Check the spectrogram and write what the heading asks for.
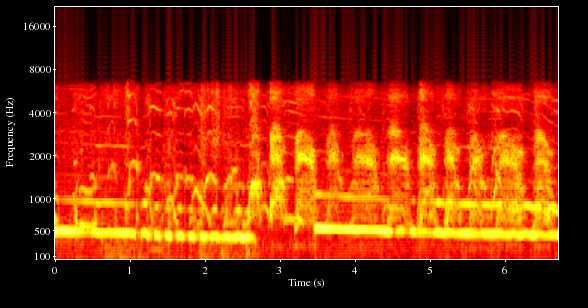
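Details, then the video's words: Four-week-old country puppies practicing: a steady drawn-out howling whine holds one pitch, breaks off and starts again slightly higher, while other pups chatter underneath in quick, choppy, squeaky yips repeated about three times a second. "Country puppies 4 weeks old"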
